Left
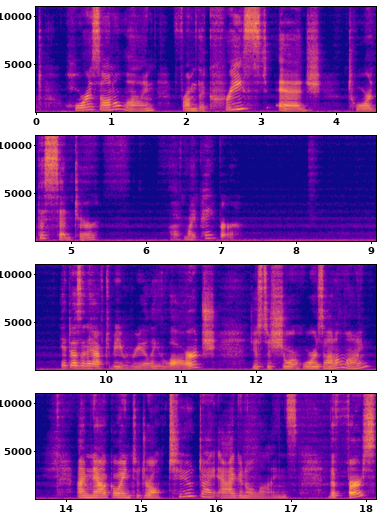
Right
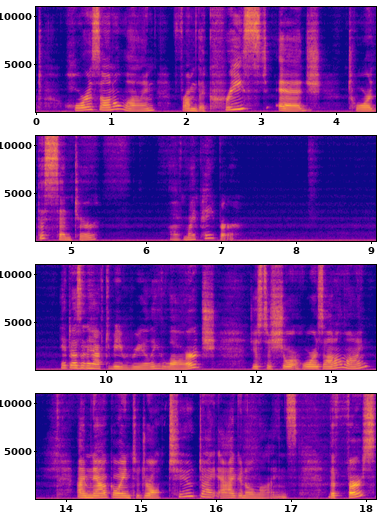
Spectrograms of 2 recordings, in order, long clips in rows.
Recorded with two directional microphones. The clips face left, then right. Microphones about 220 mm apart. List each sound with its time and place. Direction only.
0.0 s speech: 50° right (ahead or behind)
9.4 s speech: 35° right (ahead or behind)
